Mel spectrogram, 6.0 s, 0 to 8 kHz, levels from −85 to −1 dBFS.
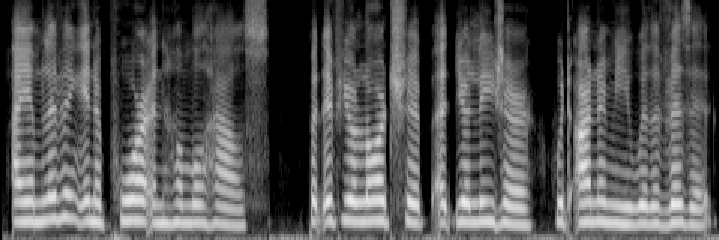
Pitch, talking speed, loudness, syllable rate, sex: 230 Hz, 220 wpm, -17 LUFS, 5.8 syllables/s, female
